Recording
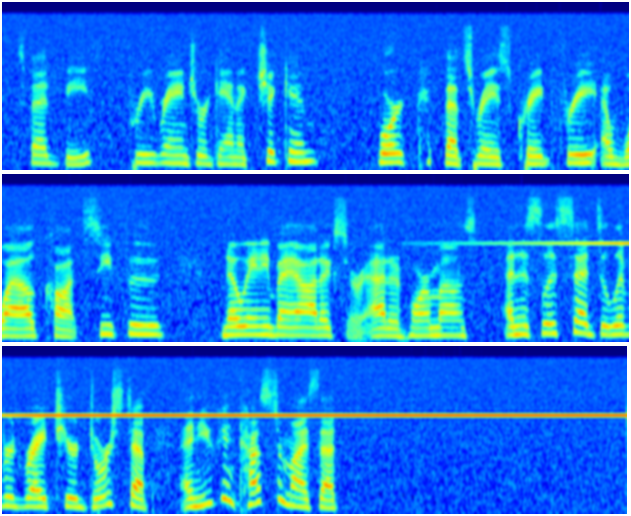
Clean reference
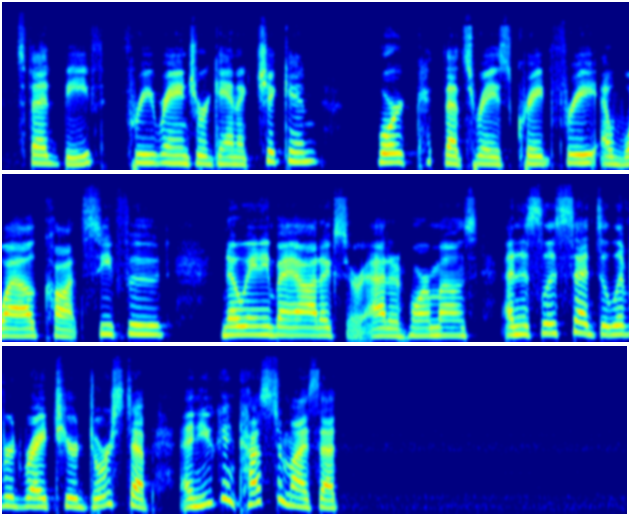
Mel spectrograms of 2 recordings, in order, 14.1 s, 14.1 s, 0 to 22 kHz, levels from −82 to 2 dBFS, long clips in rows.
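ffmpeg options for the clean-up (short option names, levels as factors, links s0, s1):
-af "adeclick=t=4,bandreject=f=4000:w=30,afwtdn=0.0071,asetnsamples=n=441:p=0,asendcmd='1.8 volume volume -3.5dB',volume=1"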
